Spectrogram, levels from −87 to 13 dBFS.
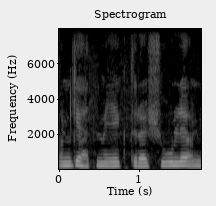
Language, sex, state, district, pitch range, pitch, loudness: Hindi, female, Uttar Pradesh, Budaun, 215-230 Hz, 225 Hz, -35 LUFS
